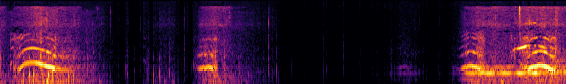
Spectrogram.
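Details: During PILO the cat's labour, a few arched mewing cries, one at the start, a softer one near two seconds and another at the end, separated by near silence, with faint rustling and a steady tone near the close.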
